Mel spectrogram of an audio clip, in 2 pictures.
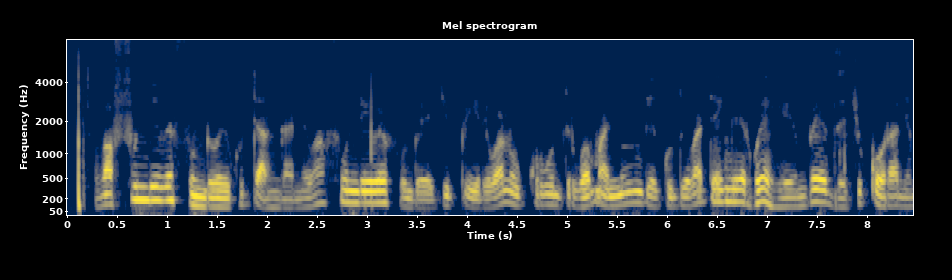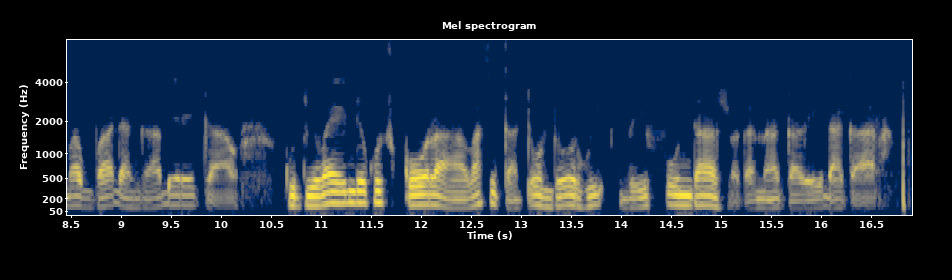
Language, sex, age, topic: Ndau, male, 18-24, education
